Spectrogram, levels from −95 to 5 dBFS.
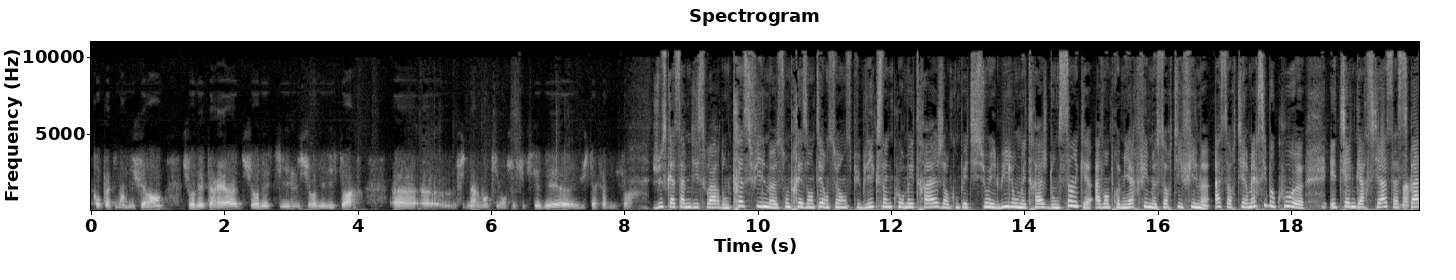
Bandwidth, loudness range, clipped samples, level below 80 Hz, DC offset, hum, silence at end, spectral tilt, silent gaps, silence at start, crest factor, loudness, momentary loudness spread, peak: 11 kHz; 9 LU; under 0.1%; -38 dBFS; under 0.1%; none; 0 s; -5.5 dB/octave; none; 0.05 s; 16 dB; -17 LUFS; 14 LU; 0 dBFS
